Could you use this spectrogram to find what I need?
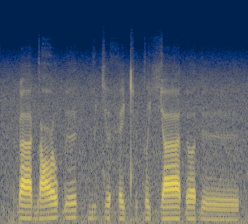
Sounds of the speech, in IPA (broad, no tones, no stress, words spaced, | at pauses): ɠaːɡʌʕo ɓɘːk ɡʏcɘ hɛcʰʏkʌçaː ɗʌ ɗɘː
